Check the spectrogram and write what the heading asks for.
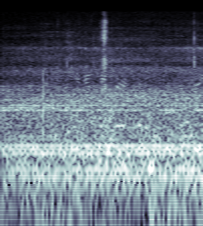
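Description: A steady, low engine hum with a faint click about a second in.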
